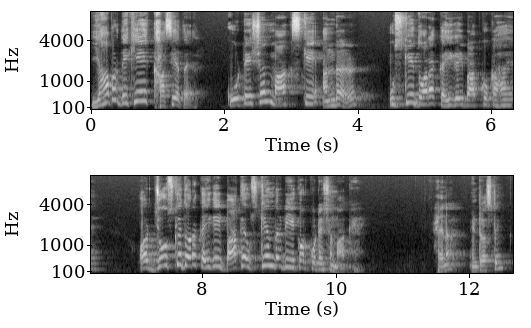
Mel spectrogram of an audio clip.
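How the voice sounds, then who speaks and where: A man teaching an English lesson, explaining step by step and slowly repeating key words. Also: high voice, sing-song, darkish tone.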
